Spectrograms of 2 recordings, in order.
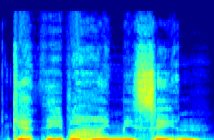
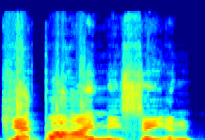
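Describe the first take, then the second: First: It is said timidly and softly. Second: It is said forcefully, like a shout.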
